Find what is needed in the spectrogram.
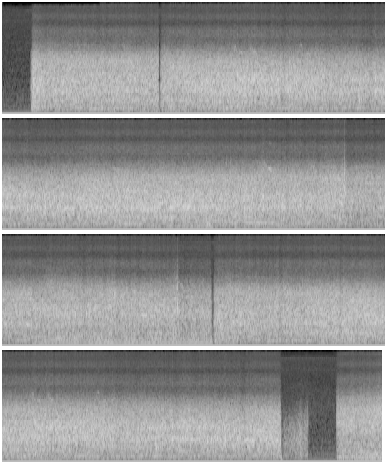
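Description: Steady rushing noise that starts abruptly a moment in, with a faint low hum briefly just past the middle.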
